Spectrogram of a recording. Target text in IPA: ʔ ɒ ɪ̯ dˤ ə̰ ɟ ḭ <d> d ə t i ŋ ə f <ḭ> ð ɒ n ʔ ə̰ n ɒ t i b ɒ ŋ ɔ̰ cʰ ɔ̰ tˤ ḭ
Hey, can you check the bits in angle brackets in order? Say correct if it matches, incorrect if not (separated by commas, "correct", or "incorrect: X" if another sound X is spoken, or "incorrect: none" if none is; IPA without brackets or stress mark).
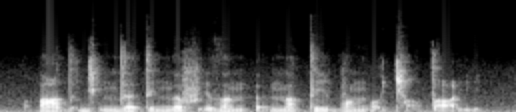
incorrect: n, correct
